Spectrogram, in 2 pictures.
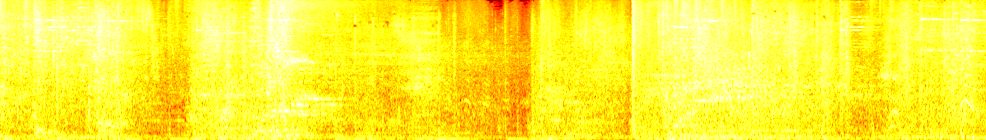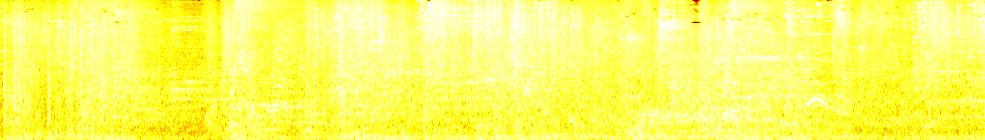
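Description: Video game spell effects whoosh, crackle and burst during a fight.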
